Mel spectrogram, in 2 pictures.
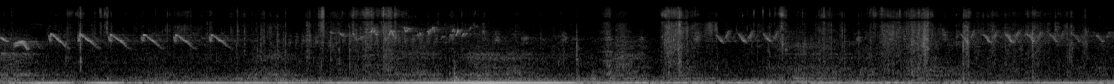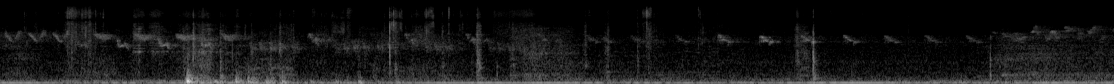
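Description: A small bird singing repeated quick trills of short, falling chirps, in several bursts, over a steady low rumble that swells about four to six seconds in. A single sharp knock sounds a little past the middle.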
